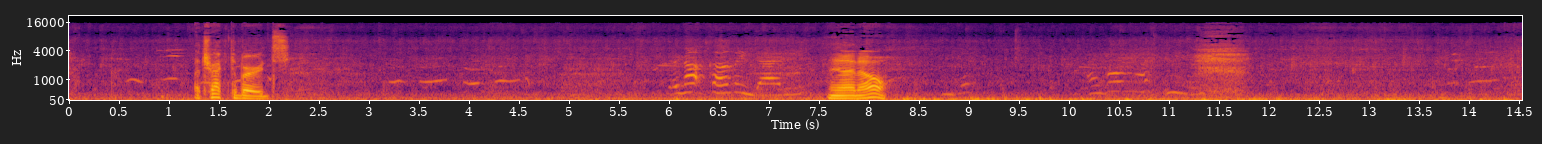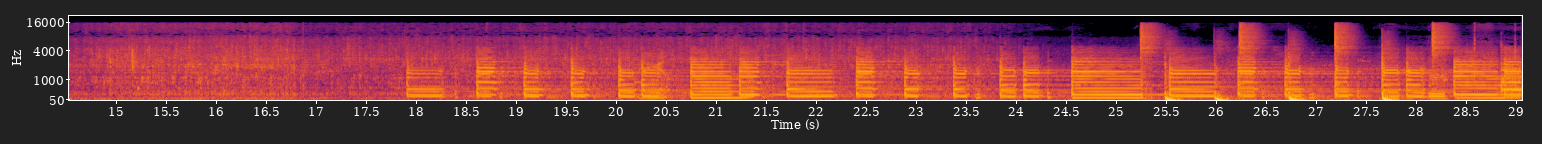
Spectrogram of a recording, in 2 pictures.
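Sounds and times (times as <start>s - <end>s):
faint outdoor background: 0.0s - 29.0s
music beat: 17.9s - 29.0s
picked guitar music: 17.9s - 29.0s.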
